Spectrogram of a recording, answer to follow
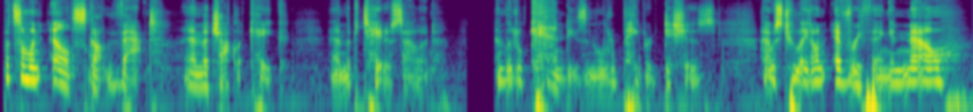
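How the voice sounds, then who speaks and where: Tiny spiteful old lady put on by the narrator, high breathy half-whisper, gravelly edge. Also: moderate pace, few pauses. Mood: aggrieved. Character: spiteful tiny old woman, petulant and wheedling. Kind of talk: audiobook character voice.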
